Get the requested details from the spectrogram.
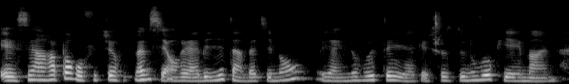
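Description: A woman with a medium pitch and ordinary pitch variation speaks at a very fast pace with hardly any pauses. Her loudness swings widely. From Lebanon, Beirut. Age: 40s. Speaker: architect. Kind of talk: interview. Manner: halting.

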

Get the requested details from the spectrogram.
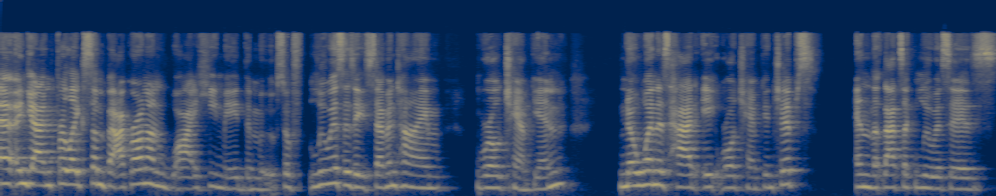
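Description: A woman with a normal speaking voice, fairly high pitch, fairly even intonation, and a moderate pace. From grew up abroad, mostly UK, moved to US 2007. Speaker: podcast co-host, guest. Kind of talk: casual chat.

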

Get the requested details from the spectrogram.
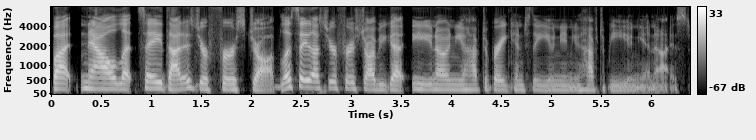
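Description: On a very clean recording with a silent background and a dry, close sound with no echo, a woman talks very fast with hardly any pauses, her fairly low voice bright and sharp with vocal fry. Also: ordinary pitch variation. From Canada. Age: middle-aged. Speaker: choreographer. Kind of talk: casual chat.

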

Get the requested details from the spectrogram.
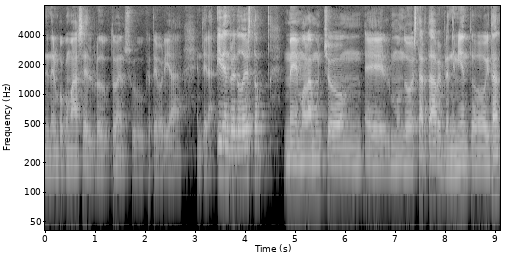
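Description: A man's very deep, low voice with lively intonation, at a fairly slow pace amid audible room echo. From Spain, Alicante (Valencian region). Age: 20s. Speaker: start-up operations manager, industrial designer. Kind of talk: casual chat.

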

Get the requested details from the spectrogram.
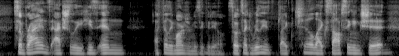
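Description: In a very clean recording with a silent background, a man speaks at a fairly quick pace, somewhat breathy and with a monotone, flat intonation. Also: medium pitch for a man. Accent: American. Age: 30s. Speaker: content creator and musician. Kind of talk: casual chat.

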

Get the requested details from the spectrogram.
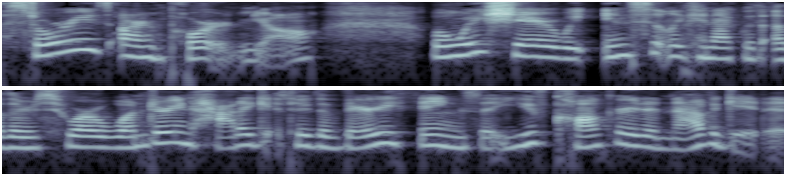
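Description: A woman's fairly high, normal speaking voice in an American accent, fairly quick, with ordinary pitch variation. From US Midwest, Metro Detroit. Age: 20s. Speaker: podcast host. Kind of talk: solo podcast monologue. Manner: warm, casual, with frequent laughs.

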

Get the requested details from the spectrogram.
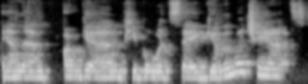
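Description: A woman at medium pitch speaks at a moderate pace in an unremarkable speaking voice, with ordinary pitch variation. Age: 40s. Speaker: fitness professional sharing a dating story. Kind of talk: personal testimony in casual interview.

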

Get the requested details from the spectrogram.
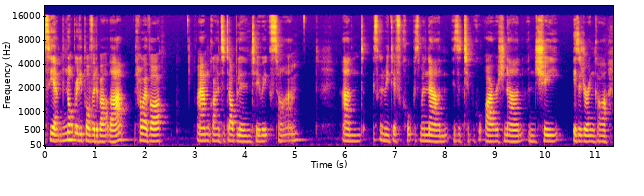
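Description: Speaking at a moderate pace with a British accent, a woman uses a fairly low pitch and a flat, monotone intonation while her loudness swings widely. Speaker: podcast host. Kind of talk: casual chat.

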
